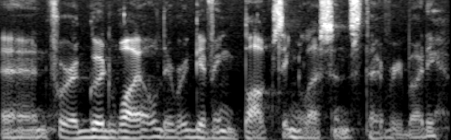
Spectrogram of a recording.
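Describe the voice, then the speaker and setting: There's vocal fry in this man's fairly high-pitched voice, delivered with a Quebec accent. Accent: English-speaking Quebec Canadian. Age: 70s. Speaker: retired teacher. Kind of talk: interview.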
